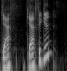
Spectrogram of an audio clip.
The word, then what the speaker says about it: Gaffigan: Jimmy Gaffling. Well, what's his last name? The most famous comedian in the world. I can't even pronounce his last name. Jim Gaffigan? Yeah, that sounds right.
